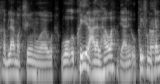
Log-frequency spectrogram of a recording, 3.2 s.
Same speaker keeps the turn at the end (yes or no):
yes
